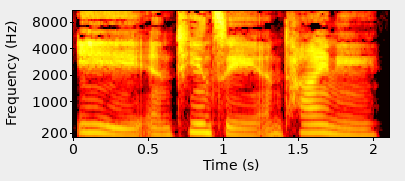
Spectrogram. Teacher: vowels that have a more front and closed articulation, like e in teensy and tiny, make us think of smaller and more compact objects.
